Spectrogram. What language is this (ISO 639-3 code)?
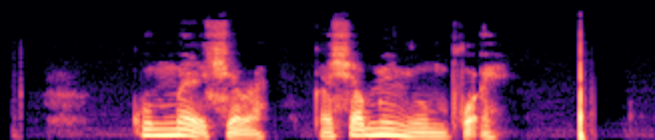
dag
